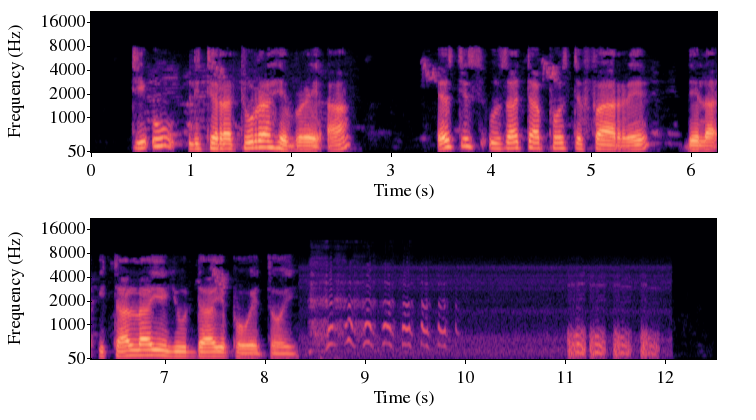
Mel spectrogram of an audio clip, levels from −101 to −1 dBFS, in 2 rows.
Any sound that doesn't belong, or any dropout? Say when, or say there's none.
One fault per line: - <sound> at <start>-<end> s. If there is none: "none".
- laugh at 8.4-10.0 s
- laugh at 11.0-12.0 s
